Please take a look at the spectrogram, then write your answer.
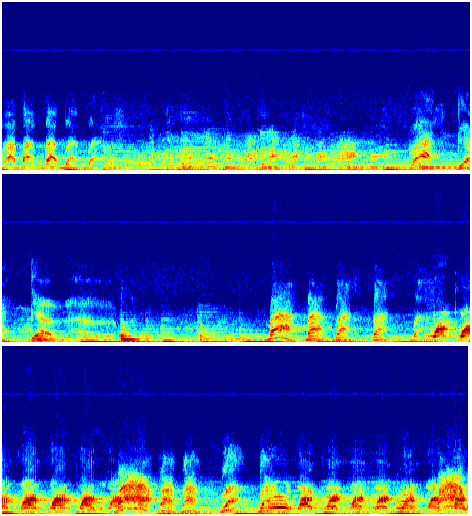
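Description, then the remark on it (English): A person does a nasal, buzzy imitation of a duck, quacking over and over in rapid bursts for about ten seconds, with snickering laughter mixed in. “I'm a lonely duck.”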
